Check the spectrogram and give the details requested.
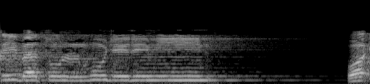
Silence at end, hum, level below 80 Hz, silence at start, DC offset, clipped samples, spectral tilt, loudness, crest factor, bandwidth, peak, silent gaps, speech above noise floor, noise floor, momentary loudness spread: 0 s; none; -62 dBFS; 0 s; under 0.1%; under 0.1%; -7 dB/octave; -23 LUFS; 18 dB; 5.4 kHz; -6 dBFS; none; 40 dB; -63 dBFS; 14 LU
